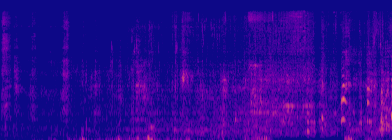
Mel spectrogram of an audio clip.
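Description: Waves lap against an inflatable boat.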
